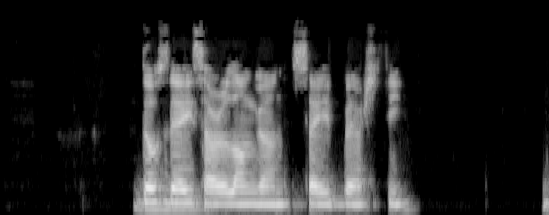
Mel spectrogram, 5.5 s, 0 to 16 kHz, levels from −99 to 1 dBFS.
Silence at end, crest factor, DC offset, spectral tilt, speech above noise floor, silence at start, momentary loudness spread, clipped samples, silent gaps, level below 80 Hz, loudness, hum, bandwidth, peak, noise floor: 0 s; 18 dB; under 0.1%; -3.5 dB/octave; over 72 dB; 1.35 s; 10 LU; under 0.1%; none; -68 dBFS; -18 LUFS; none; 9.8 kHz; -2 dBFS; under -90 dBFS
